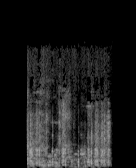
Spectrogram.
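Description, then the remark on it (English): Choppy bursts of radio static and garbled fragments from a spirit box sweep, recorded in June right after a paranormal question was asked, rising abruptly, holding steady and loud for under two seconds, then cutting off into silence. “when you use Spirit Box. This was back in June.”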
